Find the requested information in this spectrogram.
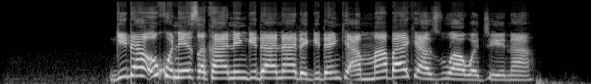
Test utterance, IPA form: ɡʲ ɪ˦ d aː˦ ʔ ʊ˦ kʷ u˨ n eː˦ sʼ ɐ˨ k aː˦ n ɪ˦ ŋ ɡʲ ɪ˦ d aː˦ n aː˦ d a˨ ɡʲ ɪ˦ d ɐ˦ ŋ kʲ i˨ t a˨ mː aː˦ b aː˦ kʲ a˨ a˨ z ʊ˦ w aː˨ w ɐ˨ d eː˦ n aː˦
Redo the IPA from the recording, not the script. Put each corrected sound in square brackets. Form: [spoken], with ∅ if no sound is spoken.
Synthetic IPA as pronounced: ɡʲ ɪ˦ d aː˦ ʔ ʊ˦ kʷ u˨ n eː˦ sʼ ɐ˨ k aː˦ n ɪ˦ ŋ ɡʲ ɪ˦ d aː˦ n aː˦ d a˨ ɡʲ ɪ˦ d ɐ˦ ŋ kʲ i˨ [ʔ] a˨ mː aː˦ b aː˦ kʲ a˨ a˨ z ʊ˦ w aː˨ w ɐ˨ [d͡ʒ] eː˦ n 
